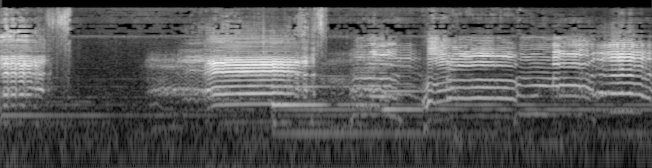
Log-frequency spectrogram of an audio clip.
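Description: Goats and sheep bleating, about five wavering calls in a row, the longest about two seconds in.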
